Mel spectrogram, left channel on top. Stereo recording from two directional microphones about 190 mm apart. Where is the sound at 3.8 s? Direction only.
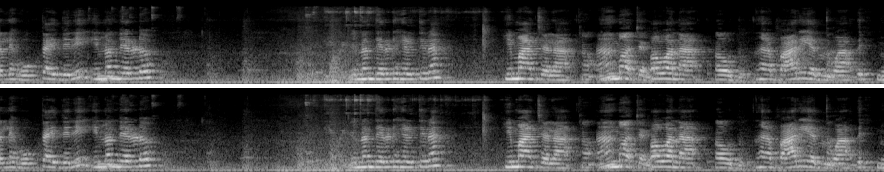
15° right (ahead or behind).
